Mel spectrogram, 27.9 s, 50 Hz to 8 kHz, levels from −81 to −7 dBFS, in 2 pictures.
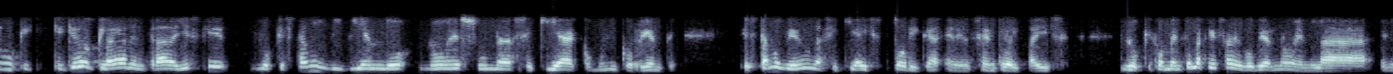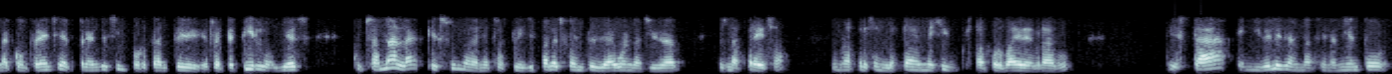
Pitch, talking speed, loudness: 140 Hz, 175 wpm, -23 LUFS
